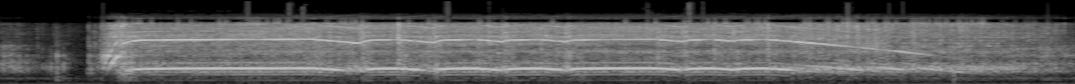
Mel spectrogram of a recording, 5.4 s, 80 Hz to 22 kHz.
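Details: Razor E90 electric scooter with no-run fault, after reinstalling motor and plugging throttle into control box: motor spins up to clean steady whine, holds speed with slight wobbles, coasts down smoothly; running fine.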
